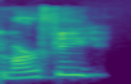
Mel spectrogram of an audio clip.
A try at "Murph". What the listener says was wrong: There's no Y, so it's not a typo, but a lot of people get it wrong.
